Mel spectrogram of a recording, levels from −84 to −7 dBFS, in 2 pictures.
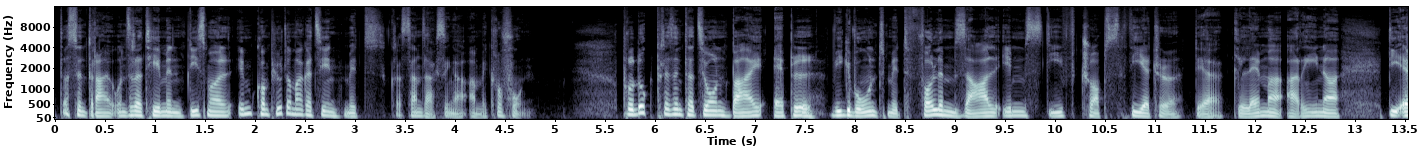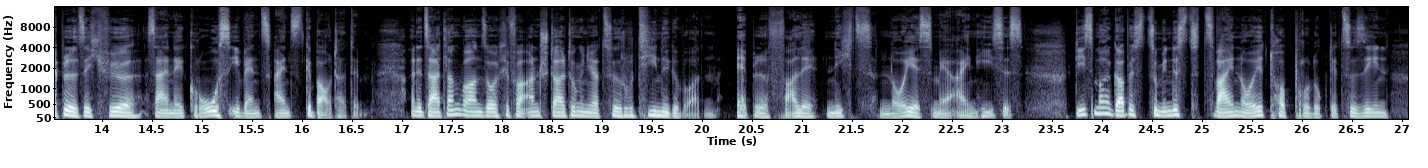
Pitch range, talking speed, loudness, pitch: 105-135 Hz, 135 wpm, -19 LUFS, 120 Hz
